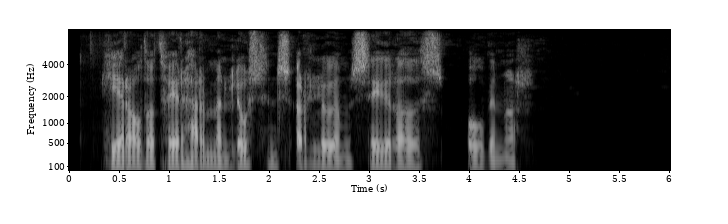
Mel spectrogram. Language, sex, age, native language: Icelandic, male, 13, Icelandic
